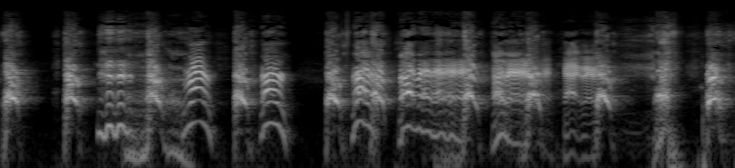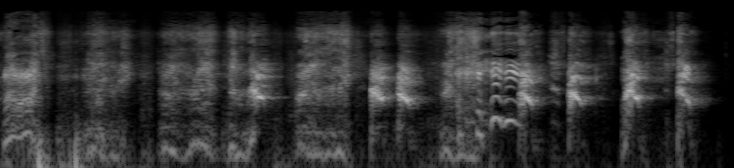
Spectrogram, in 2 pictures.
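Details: Jack Russell Terrier named Rua sounding off after a big zoomie run, a long excited stream of rapid barks mixed with whiny yips and brief growly stretches, calls packed closely with only short gaps throughout.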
